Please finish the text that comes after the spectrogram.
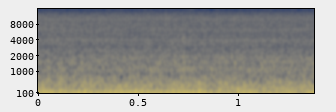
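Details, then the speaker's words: Kawasaki Z900RS cold start: even but fast idle beginning near 1,750 rpm and climbing toward 2,500 rpm instead of settling; cold-start idle set too high, an emissions-related fueling quirk adjustable by a small knob under the tank. "so initially it's modulated about 1750 rpm but then the needle quickly starts to climb and pretty soon you're up near 2500 rpm on a cold start"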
